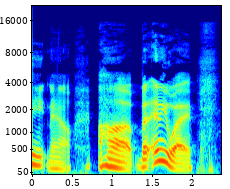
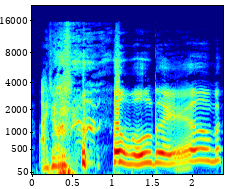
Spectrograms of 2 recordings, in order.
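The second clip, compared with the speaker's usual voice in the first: laughs mid-sentence, pitched up and louder; laughing; 10 semitones higher, 6 dB louder than usual. Real, not acted. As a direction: crack up while admitting it. Laughing at forgetting own age.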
